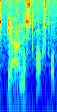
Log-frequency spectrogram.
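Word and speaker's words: Bjarne Stroustrup: The proper Danish pronunciation of my name is Bjarne Strustrup. Native English speakers usually get Bjarne right, but I often have to say Strustrup or Straustrup to be understood.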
